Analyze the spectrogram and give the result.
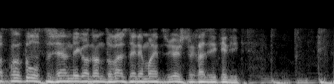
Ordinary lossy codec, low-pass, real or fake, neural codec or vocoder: none; 5.4 kHz; fake; codec, 24 kHz, 6 kbps, HILCodec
